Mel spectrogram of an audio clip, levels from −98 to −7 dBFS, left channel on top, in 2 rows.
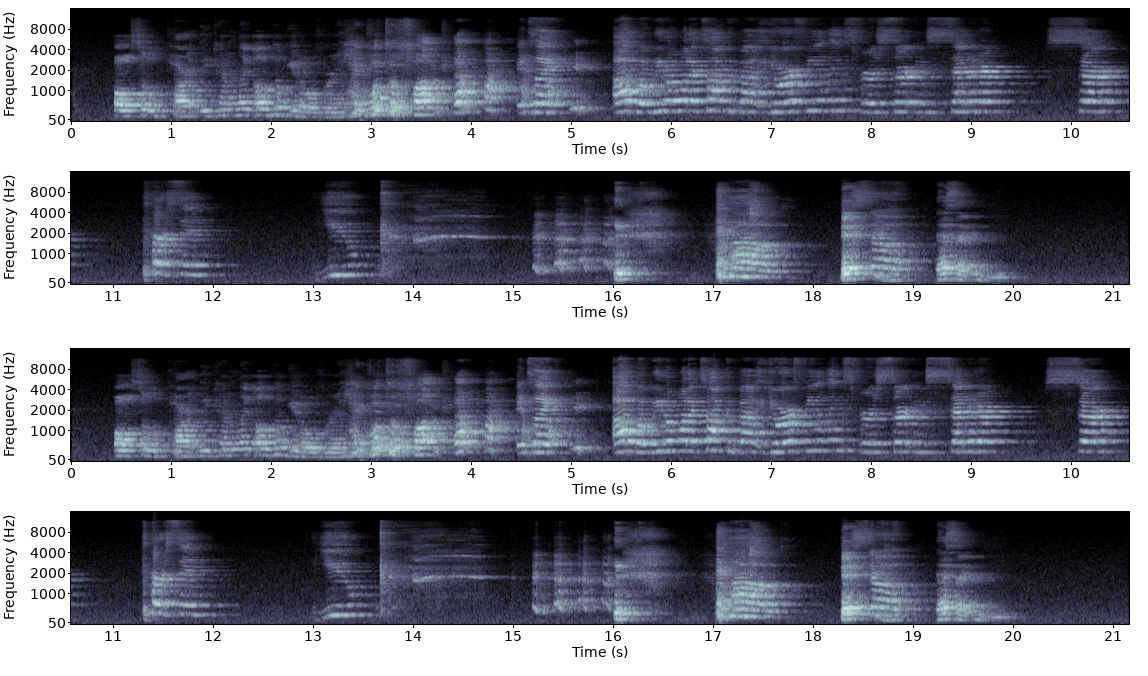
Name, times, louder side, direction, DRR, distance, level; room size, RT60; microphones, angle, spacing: voice 1, 0.4-4.3 5.0-5.1, left 1 dB, 40° left, -7 dB, 0.9 m, -32 dB
voice 2, 4.5-4.8 5.4-9.3 9.8-10.4 11.4-11.9 13.0-14.7 15.2-16.4 17.2-17.7 18.6-18.9, right 2 dB, 60° right, -1 dB, 0.5 m, -36 dB
voice 3, 17.0-17.4 18.3-18.8 19.2-19.9, left 1 dB, 5° right, -9 dB, 0.8 m, -29 dB
2.9 x 2.2 x 2.3 m, 0.77 s
head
